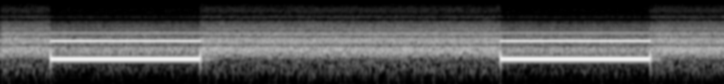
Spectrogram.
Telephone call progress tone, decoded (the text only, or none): ringback tone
